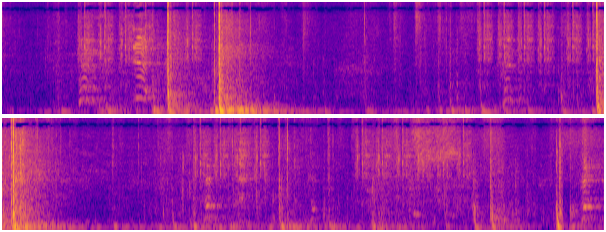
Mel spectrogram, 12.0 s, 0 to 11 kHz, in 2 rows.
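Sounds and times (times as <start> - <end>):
bare feet thumping on mats: 1.6 - 3.0.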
